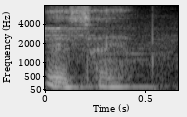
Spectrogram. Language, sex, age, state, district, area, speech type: Hindi, male, 18-30, Madhya Pradesh, Betul, rural, spontaneous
